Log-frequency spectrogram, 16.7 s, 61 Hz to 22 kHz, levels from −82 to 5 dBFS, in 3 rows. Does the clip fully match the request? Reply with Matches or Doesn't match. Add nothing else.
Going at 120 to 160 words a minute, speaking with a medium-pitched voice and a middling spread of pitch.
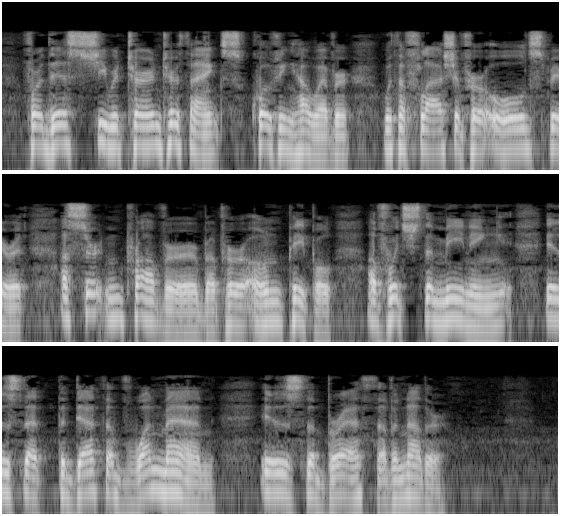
Doesn't match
